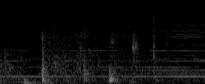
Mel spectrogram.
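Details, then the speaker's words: Newly installed replacement fan motor assembly in truck camper bathroom vent, powered up before fitting the blade: faint, steady electric hum with a few handling knocks over it; small fan motor spins smoothly and sounds healthy. "is that that little motor right here running I hear"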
